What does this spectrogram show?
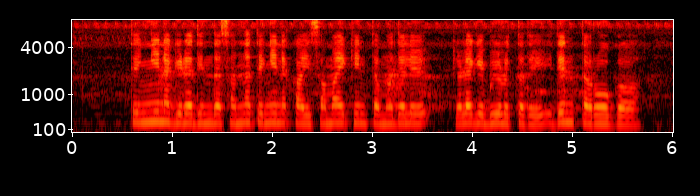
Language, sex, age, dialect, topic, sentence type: Kannada, female, 18-24, Coastal/Dakshin, agriculture, question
